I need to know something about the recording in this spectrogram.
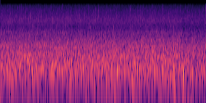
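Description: Fast, muddy storm floodwater rushing and churning past: a steady, even rush of water.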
